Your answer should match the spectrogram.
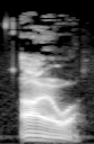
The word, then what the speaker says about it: Iowa: Speaking of Iowa, anybody out there, Iowa, Louisiana is spelled Iowa. – Yeah. – But if you're ever driving through Louisiana, pronounce it Iowa. – Yep. – Because that's how it's fucking pronounced.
